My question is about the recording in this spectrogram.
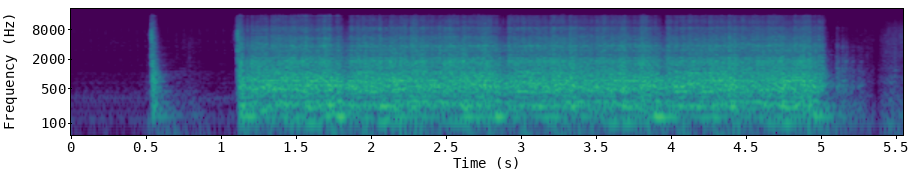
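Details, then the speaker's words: Old petrol Bedford tip truck, roughly early 60s–mid 70s, sitting 10+ years, 7-volt coil ballast setup; sluggish uneven cranking about three turns a second, never firing, battery dragged down; plans a tow start. "And so we'll give her a snig around the paddock, and that'll spin over a lot quicker than the starter."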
